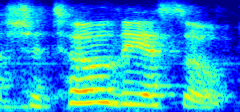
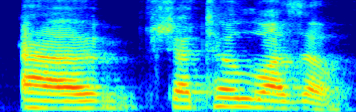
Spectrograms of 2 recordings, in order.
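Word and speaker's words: Château L'Oiseau: going with today was Chateau Liesseau. Did I say that right, Michelle? Let me see. I'm trying to learn French. It's spelled L and then a little apostrophe OISEAU. Chateau Loiseau.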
